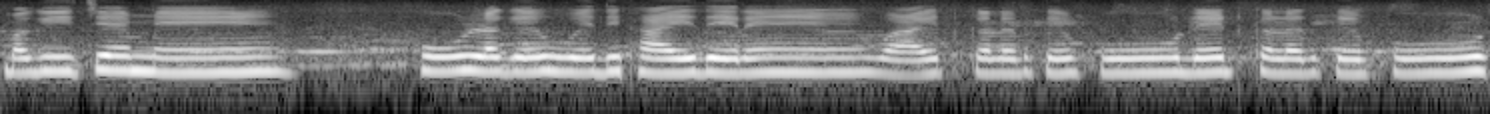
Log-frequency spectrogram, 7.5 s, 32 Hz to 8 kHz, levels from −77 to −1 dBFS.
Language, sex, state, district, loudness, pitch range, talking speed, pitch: Hindi, female, Maharashtra, Mumbai Suburban, -14 LUFS, 235-255 Hz, 135 wpm, 240 Hz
